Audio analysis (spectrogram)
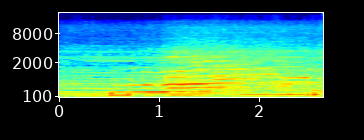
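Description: A Ferrari F355 Berlinetta with a gated manual revs hard from the driver's seat, a loud, continuous engine note that climbs and holds steady with no talk over it.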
